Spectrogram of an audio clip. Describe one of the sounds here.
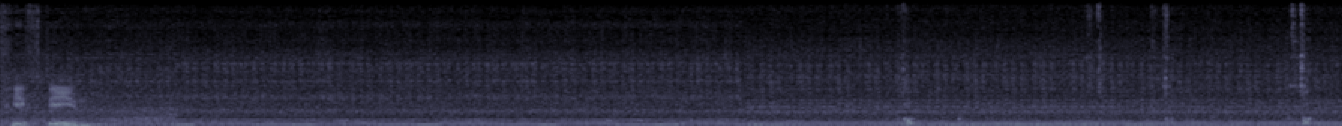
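A fuel pump hums steadily.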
